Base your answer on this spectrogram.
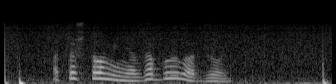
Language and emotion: Russian, sad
